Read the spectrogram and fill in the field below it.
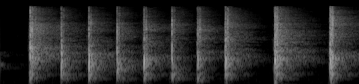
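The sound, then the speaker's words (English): A single person claps about nine times in a quick, steady rhythm, with one slight hesitation near the end. The claps are crisp, and no one speaks. “Let's clap it up.”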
